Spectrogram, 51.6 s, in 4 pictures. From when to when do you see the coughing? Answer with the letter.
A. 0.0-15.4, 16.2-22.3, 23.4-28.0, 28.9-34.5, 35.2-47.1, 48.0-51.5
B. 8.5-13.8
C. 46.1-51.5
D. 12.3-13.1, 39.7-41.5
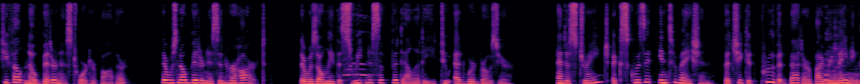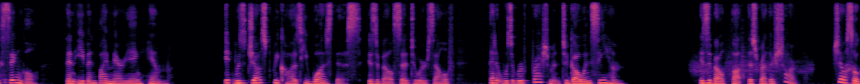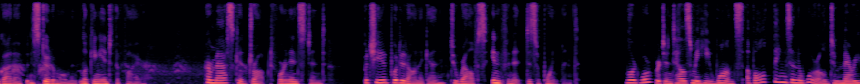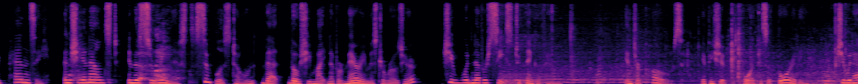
D.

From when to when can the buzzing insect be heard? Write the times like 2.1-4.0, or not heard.
46.1-51.5.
